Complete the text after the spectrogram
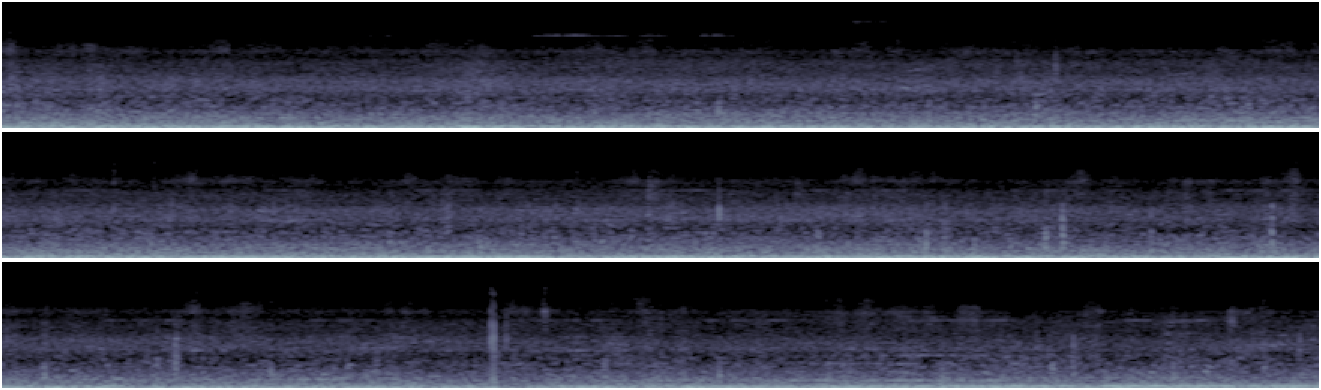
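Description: Footsteps scuff on pavement close by.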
